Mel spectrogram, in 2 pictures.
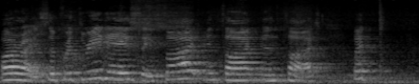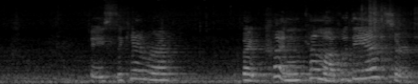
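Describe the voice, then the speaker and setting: A woman with a high voice narrates a story while coaxing children through their lines in a church skit. She is heard from a distance in an echoey church room. Steady background noise runs under her voice. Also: a little slow, pauses often. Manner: patient, coaxing instructions mixed with storytelling. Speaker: children's ministry leader directing a Bible skit. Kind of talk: narrating and stage-directing a children's play.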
